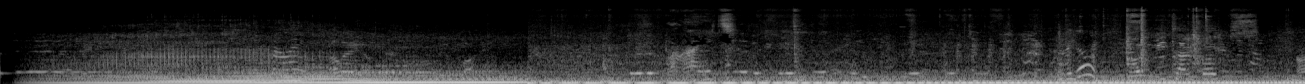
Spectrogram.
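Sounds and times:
truck engine rumbling: 0.0s - 13.0s.

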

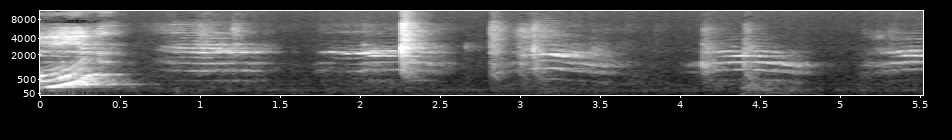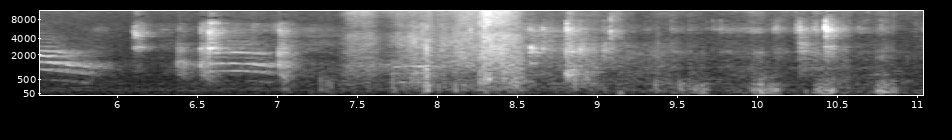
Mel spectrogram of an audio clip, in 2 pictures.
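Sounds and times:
cat meowing: 0.8s - 7.1s.

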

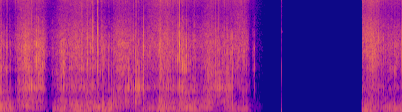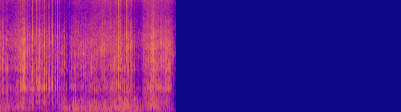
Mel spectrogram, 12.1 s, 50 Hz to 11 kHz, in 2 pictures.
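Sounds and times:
tool scraping skin: 0.0s - 3.8s, 5.5s - 8.7s.

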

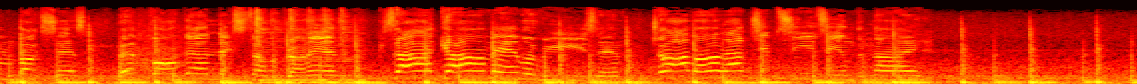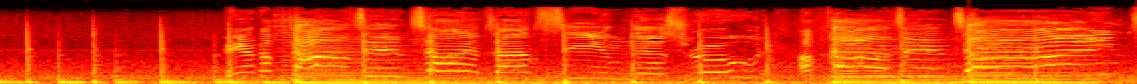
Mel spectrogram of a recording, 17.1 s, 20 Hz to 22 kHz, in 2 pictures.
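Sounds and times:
man singing: 0.0s - 7.1s, 10.2s - 17.0s
pop band playing: 0.0s - 7.4s, 9.8s - 17.0s.

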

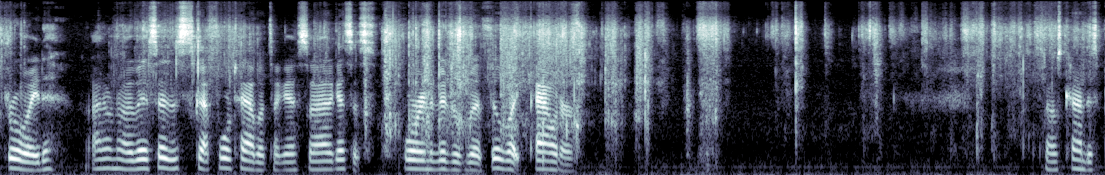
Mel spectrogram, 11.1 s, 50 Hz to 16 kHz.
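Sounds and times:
plastic packet crinkling: 1.1s - 2.7s, 3.5s - 11.0s.

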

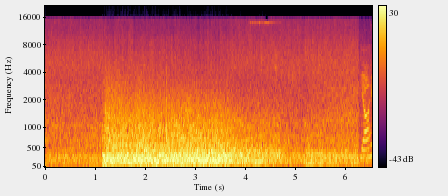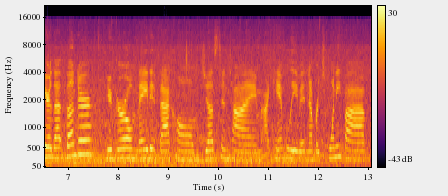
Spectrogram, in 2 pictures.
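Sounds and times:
steady rain: 0.0s - 13.0s
thunder rumbling: 0.7s - 12.0s.

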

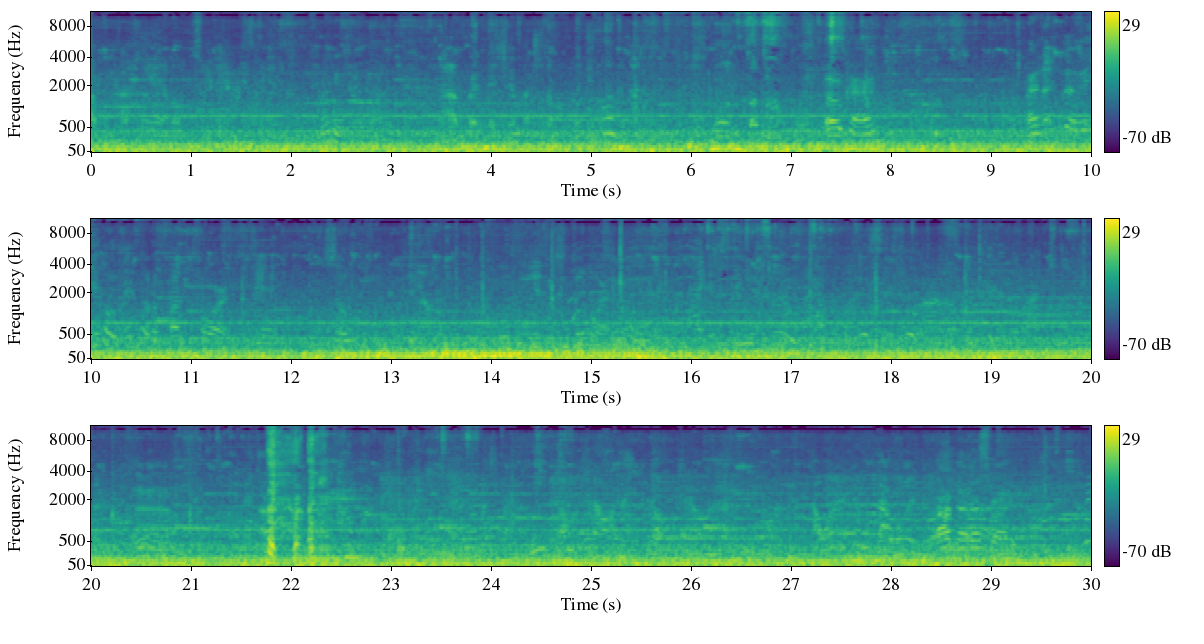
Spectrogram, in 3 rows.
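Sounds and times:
low rumble: 0.0s - 21.8s
music playing: 0.0s - 30.0s
people's voices: 0.0s - 30.0s.

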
